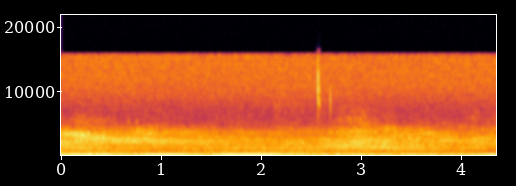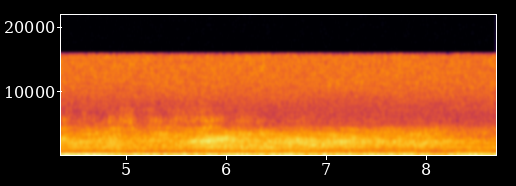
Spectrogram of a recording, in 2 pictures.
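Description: Claas Jaguar 970 self-propelled forage harvester chopping maize, its engine running steadily under load as a constant low hum.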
